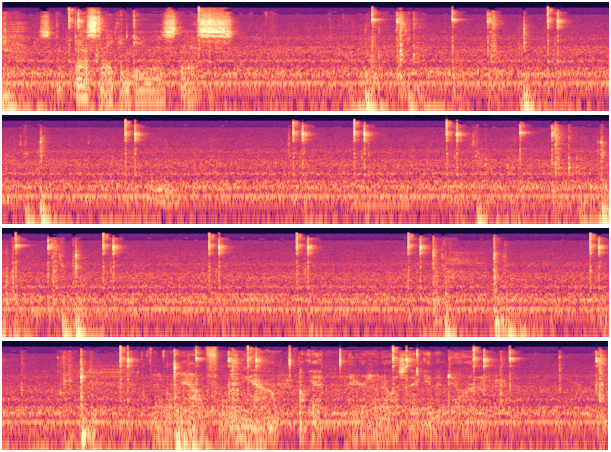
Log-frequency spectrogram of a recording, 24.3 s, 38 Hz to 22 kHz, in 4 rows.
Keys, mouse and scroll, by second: 0.0 ctrl+Tab, 2.0-3.9 drag, 3.6 middle click, 3.9-5.8 middle drag, 11.0 middle click, 17.1 x, 19.0 Tab, 20.0 a, 21.8-23.0 drag, 23.3-24.1 middle drag.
